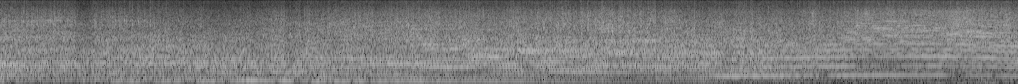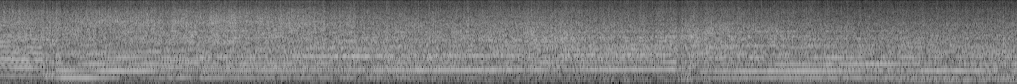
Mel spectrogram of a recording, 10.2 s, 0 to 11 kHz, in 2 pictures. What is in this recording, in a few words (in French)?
son V8; Sebring 2011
